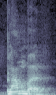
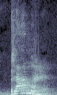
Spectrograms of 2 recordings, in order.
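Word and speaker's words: plumber: প্রায় শতভাগ বাঙালি বলি প্লাম্বার কিন্তু বি এখানে সাইলেন্ট থাকবে উচ্চারণ হবে প্লামার এবং সবচাইতে মজার নাম্বার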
